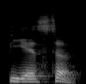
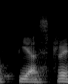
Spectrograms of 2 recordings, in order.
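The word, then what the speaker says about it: piastre: और पैसे उनके हैं पिएस्टर, याद रखिएगा उसको, पियास्ट्रे नहीं बोलिएगा, पिएस्टर। ठीक है, पिएस्टर उसकी प्रोनाउंसिएशन सही है।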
